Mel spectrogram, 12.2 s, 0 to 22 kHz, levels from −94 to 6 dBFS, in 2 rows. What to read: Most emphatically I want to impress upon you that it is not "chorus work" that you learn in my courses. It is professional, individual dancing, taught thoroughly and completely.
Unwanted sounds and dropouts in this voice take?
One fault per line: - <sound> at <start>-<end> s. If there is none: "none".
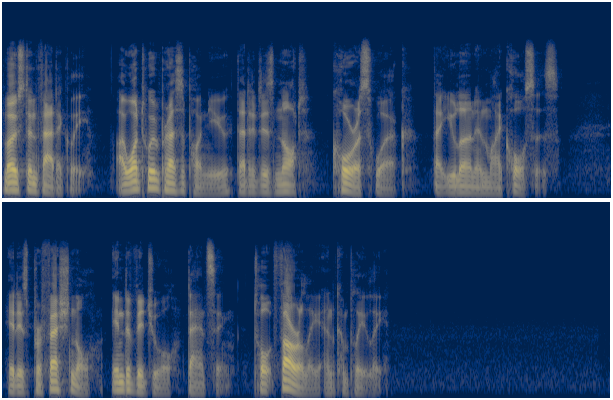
none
